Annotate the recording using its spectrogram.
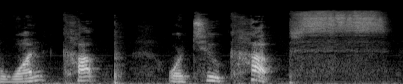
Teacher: Well then if you add an S to the word cup to make it plural, the S you add also remains unvoiced.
